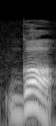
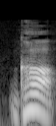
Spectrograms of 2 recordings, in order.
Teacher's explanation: তারপর গ বাতাস স্বাভাবিক ঘ বাতাস জোরে বের হচ্ছে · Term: মহাপ্রাণ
